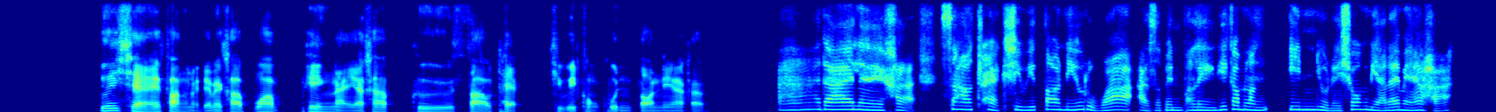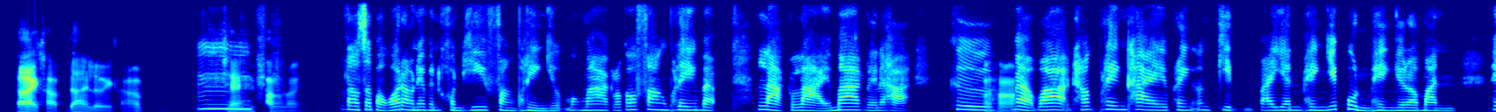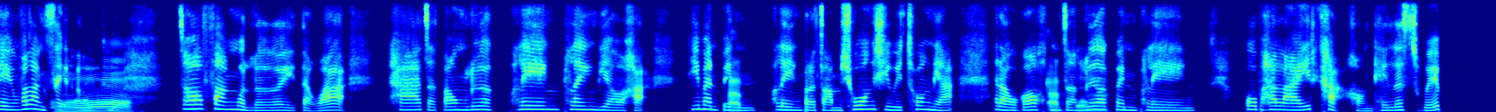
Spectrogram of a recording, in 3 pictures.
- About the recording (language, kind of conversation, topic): Thai, podcast, เพลงไหนที่เป็นเพลงประกอบชีวิตของคุณในตอนนี้?
- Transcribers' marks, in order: other background noise; stressed: "อิน"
